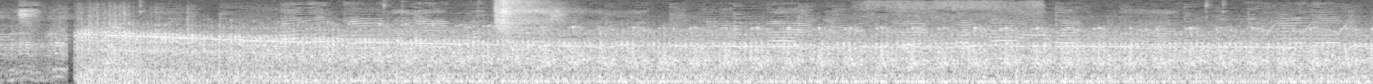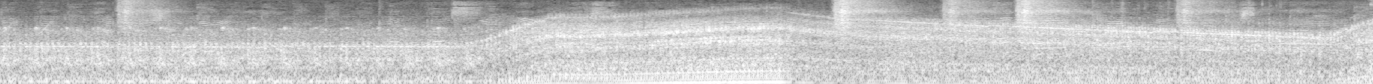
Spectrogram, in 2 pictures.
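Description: A heavy truck rumbles along steadily in the My Summer Car driving game, its engine droning at an even pitch before revving up and shifting near the end, loud and close with no voices.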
